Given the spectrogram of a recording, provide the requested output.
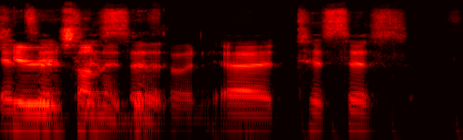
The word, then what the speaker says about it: Tisiphone: Tisiphone. Tisiphone. Yeah. Sounds like Tiffany with a S in the middle.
